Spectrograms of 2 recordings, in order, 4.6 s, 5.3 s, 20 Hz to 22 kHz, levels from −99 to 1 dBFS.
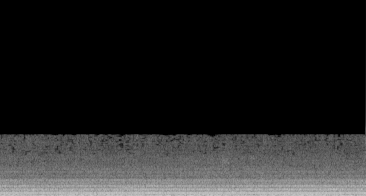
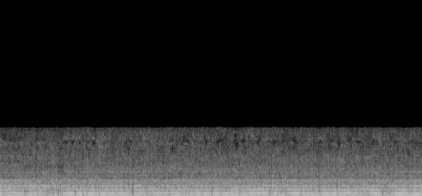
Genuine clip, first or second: first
